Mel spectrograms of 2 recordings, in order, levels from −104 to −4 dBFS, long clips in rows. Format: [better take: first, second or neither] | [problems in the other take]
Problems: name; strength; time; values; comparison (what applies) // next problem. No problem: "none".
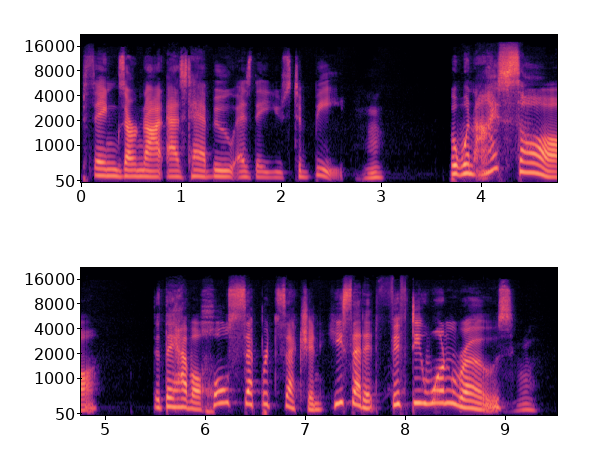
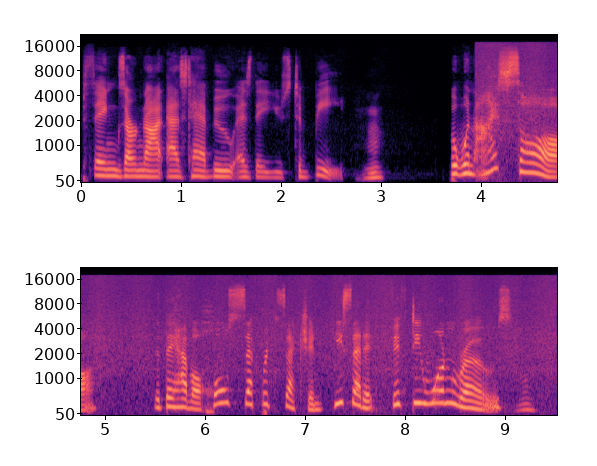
first | hiss; noticeable; from 4 s on; 15 dB below the speech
